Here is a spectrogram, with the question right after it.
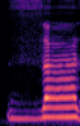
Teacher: زا میں سیٹی ہوگی. زا زبان منہ کے اندر رہے گی. اس میں بھی زبان منہ کے اندر رہے گی.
